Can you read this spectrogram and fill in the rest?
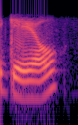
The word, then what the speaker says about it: Gehl: It's Soundworks by Gale. G-E-H-L is the way my last name is spelled.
